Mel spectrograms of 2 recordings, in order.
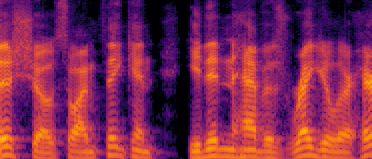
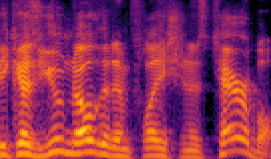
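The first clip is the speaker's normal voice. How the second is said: normal talking voice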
